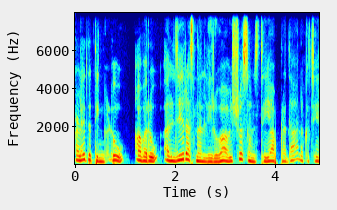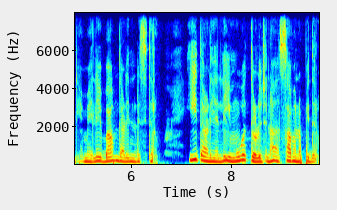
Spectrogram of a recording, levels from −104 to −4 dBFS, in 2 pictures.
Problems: none marked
